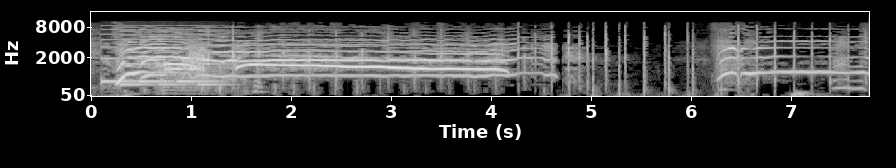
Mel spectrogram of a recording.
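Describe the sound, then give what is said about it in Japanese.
A loud, sustained high-pitched scream of surprise lasting several seconds, followed by sharp clapping or clattering bursts, then a second shorter shriek. “もう今規制なんて悲鳴を上げてクラクラしました。”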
